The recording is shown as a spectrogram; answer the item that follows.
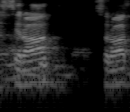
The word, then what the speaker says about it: صراط: جو ہے صراط المستقیم یا صراط الذین جب ہم کہیں تو ایسا نہیں کہ سین کی طرح اس کو ادا کریں، نہیں، بلکہ اس طریقے سے ادا کریں کہ سواد کا تلفظ نکلے.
